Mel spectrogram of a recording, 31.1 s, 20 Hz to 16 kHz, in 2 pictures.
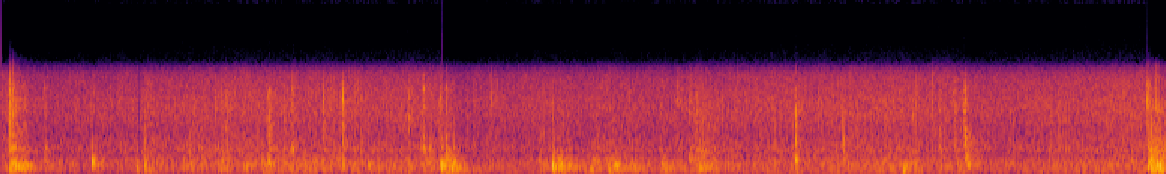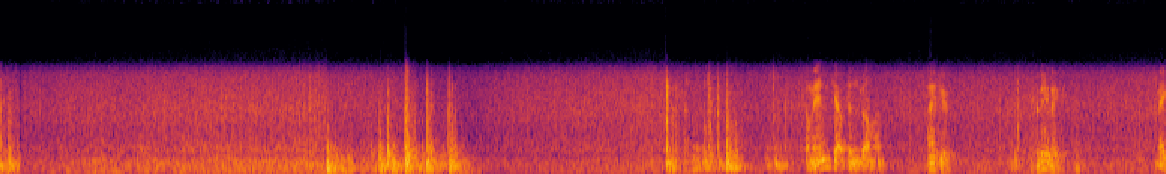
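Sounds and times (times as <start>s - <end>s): film soundtrack hiss: 0.0s - 31.0s
knocks and thuds: 5.6s - 6.2s, 7.3s - 9.6s, 15.3s - 15.8s, 19.9s - 21.8s, 24.4s - 26.1s.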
